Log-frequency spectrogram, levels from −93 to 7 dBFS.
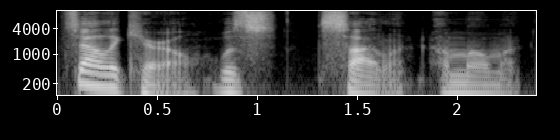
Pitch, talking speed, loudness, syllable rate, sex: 115 Hz, 150 wpm, -21 LUFS, 5.2 syllables/s, male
